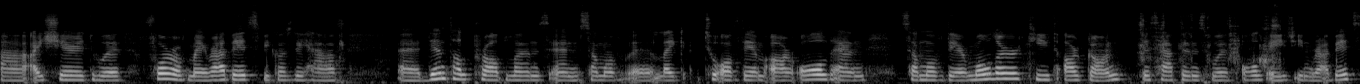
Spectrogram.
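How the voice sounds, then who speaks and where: A woman with a non-native accent, a dark, mellow tone and fairly even intonation. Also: medium pitch for a woman, fairly slow pace. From Middle East. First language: not English. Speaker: rabbit care video maker. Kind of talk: tutorial. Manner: halting, with fillers.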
